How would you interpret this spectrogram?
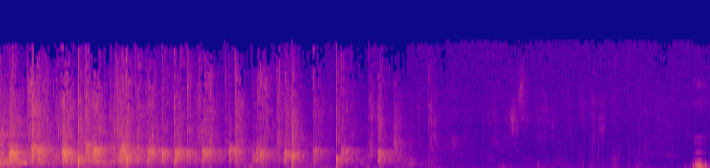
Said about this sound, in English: if we could give a round of applause.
